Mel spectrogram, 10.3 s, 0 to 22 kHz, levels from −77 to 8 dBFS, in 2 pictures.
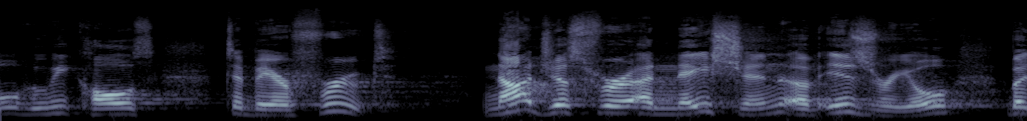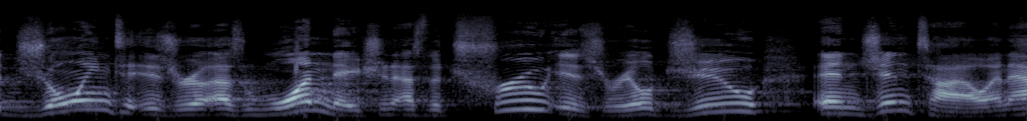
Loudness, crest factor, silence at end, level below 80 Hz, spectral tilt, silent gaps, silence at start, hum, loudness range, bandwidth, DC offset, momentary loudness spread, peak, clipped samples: -27 LUFS; 22 dB; 0 s; -84 dBFS; -0.5 dB/octave; none; 0 s; none; 4 LU; 16 kHz; under 0.1%; 12 LU; -6 dBFS; under 0.1%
